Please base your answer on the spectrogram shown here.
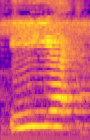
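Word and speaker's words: いいえ: formal way, just say iie. But be sure to pronounce the e sound in iie to make it a no. Otherwise, if you shorten the e sound and say iie, that would mean house.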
